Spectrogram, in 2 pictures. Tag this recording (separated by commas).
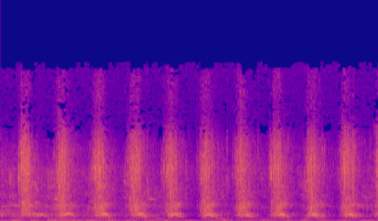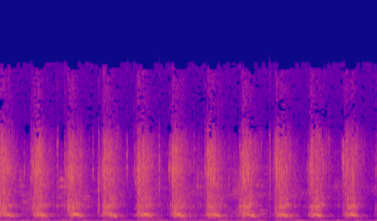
Music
